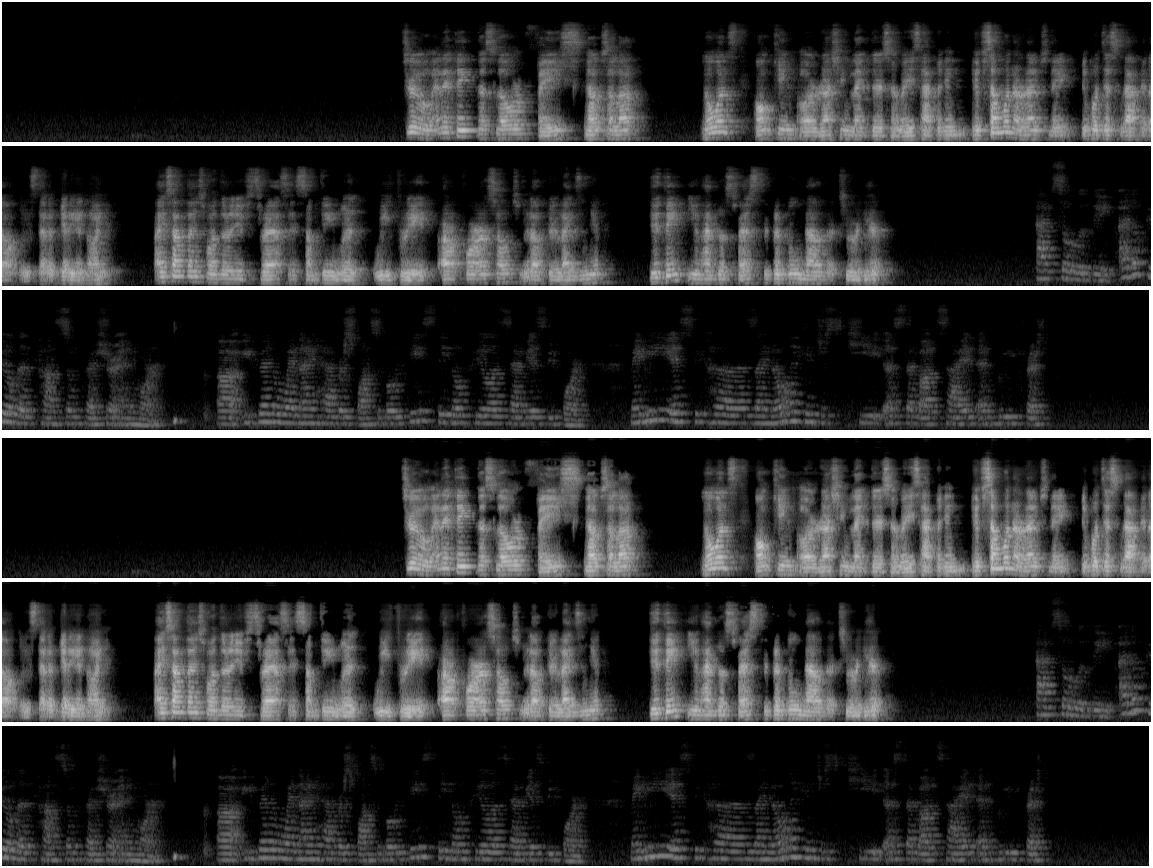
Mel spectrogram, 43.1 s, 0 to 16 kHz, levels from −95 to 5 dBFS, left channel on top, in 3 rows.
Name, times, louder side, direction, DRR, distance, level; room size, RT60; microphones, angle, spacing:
voice 1, 5.0-8.0 8.7-15.7 16.3-21.9 22.5-25.4, right 4 dB, 60° right, 0.7 m, -28 dB
voice 2, 27.3-30.7 31.4-35.9 36.3-41.7, equal, ahead, 7.0 m, -56 dB
28.0 x 12.5 x 2.2 m
head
